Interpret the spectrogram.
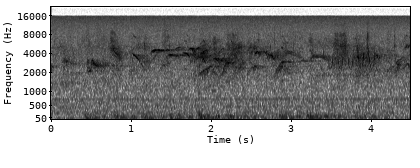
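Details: Ringed plover on the Ramganga river bank, Corbett National Park, Uttarakhand, India, gives soft, fluty, rising calls that overlap throughout, over a steady low hum and rumbling wind noise.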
